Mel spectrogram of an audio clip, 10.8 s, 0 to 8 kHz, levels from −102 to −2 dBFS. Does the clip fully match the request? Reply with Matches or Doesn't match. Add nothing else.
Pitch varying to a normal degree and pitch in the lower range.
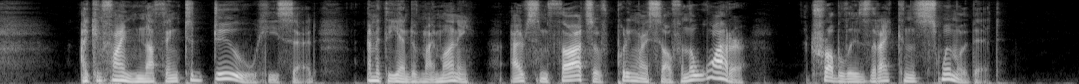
Doesn't match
